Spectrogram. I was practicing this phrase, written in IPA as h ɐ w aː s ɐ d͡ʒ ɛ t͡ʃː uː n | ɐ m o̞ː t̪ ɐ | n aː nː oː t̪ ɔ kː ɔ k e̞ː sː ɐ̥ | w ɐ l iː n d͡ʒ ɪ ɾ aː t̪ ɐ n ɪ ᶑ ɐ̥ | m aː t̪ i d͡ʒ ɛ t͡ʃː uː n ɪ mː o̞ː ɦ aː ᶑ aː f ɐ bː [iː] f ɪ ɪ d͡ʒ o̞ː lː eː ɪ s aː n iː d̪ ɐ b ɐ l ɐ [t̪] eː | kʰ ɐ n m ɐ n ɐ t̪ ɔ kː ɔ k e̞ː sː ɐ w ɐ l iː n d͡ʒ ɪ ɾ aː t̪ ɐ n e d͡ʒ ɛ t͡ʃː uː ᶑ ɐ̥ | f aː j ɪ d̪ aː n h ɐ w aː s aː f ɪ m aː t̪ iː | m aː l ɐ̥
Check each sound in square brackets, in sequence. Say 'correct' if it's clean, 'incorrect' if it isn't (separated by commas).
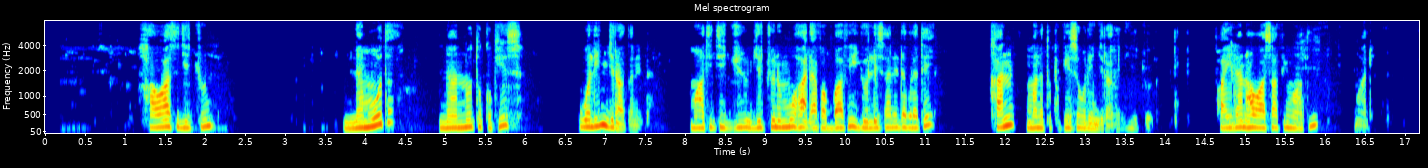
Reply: incorrect, correct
